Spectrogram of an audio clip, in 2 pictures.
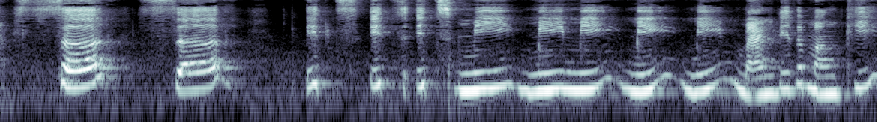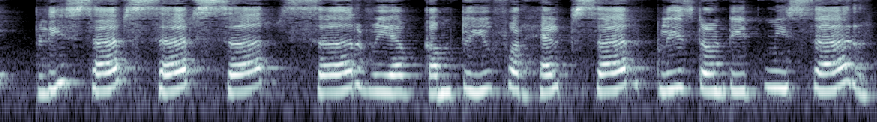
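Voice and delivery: high, stammering, pleading monkey; monkey begging the lion not to eat him; nervous monkey. A narrator's reading. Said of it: "And the monkey said".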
